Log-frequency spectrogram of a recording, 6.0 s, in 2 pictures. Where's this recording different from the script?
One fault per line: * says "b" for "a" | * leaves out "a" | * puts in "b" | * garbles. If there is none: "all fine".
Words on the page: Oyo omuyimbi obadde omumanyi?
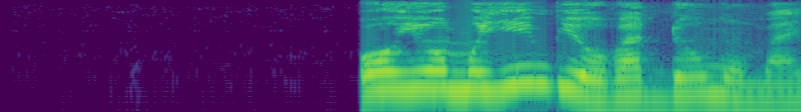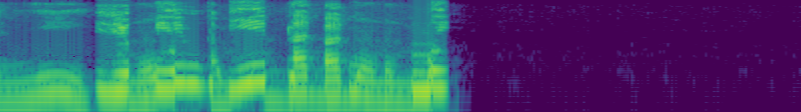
* garbles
